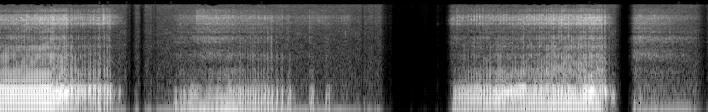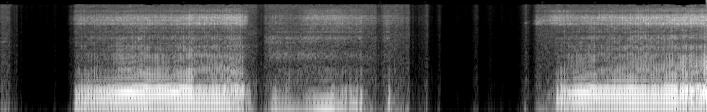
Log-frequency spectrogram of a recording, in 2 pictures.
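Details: Great Dane puppy snoring loudly: rough, rattling snores on each breath, about four cycles with quiet gaps between.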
